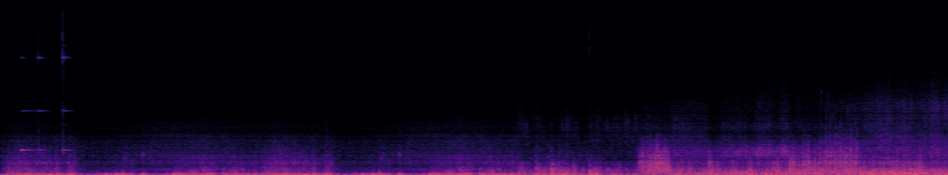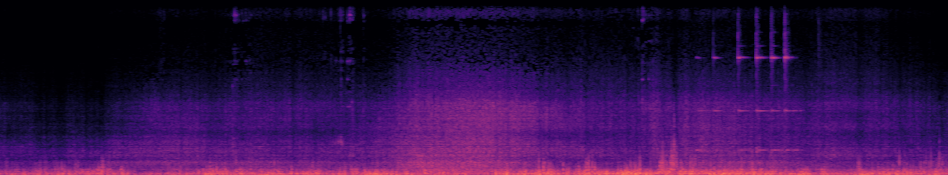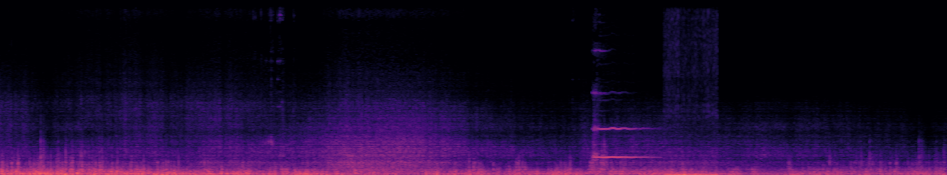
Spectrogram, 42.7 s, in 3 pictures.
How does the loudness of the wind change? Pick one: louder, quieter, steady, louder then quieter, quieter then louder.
louder then quieter.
